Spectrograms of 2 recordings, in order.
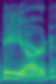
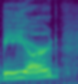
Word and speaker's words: B-Yard: And speaking of B-Yard, I know some people pronounce it Byard and others pronounce it B-Yard. I call it B-Yard because it likely was the site of the railroad A-Yard and B-Yard.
